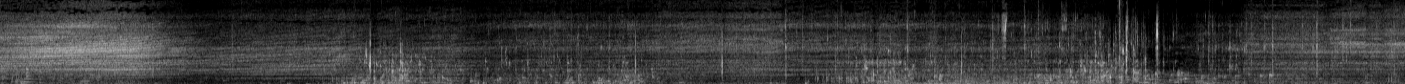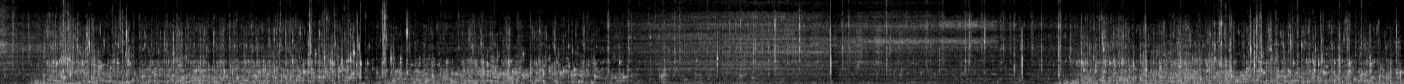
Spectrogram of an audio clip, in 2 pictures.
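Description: Scuba diver breathing through a regulator underwater: rushing bursts of exhaled bubbles a few seconds apart, with quieter stretches between them and scattered sharp clicks.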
